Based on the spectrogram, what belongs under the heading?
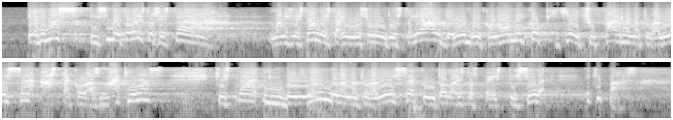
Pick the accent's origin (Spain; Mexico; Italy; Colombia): Italy; Spanish is a second language; Por esto en Italia, soy italiano, se quitan los crucifijos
